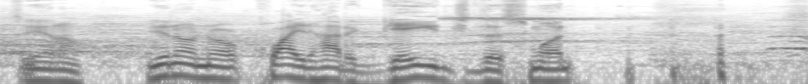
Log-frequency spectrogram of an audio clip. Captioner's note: laughs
